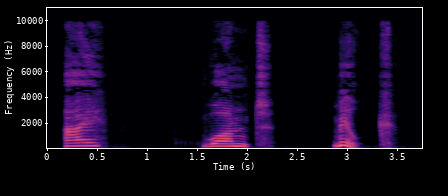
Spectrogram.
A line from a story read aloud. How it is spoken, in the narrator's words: he startled the family by remarking very slowly but very correctly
